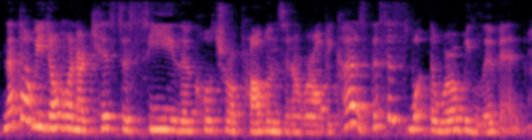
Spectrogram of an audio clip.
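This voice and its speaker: A woman in her forties, raised in Mississippi, working through a prepared list of reasons in an earnest, measured way with occasional restarts. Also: medium pitch, expressive, darkish tone, soft background music. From South Korea, raised in Mississippi. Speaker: homeschooling mom. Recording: roomy, slightly dull, faint hiss.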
